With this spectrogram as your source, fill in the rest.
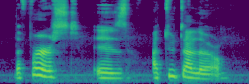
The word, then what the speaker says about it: à tout à l'heure: But when I put the sentence together, I say à tout à l'heure. Do you hear that second T that gets pronounced right there at the end of tout?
